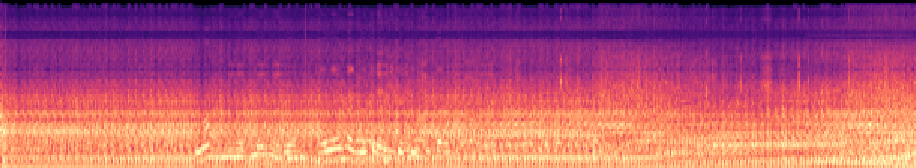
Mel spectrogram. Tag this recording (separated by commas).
Vehicle, Speech, Engine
